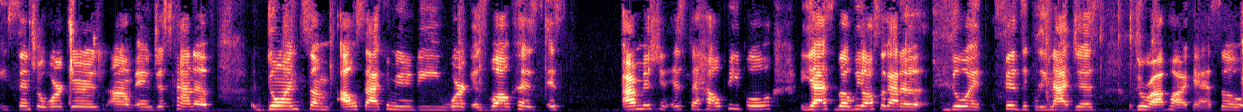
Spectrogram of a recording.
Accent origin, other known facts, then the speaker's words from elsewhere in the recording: Annapolis, Maryland, United States; we're from Maryland, so we linked up with another podcast from our hometown, Annapolis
